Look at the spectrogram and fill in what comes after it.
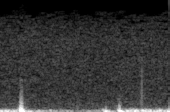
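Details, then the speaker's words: Mitral stenosis heard at the cardiac apex: loud snapping (clapping) first heart sound, mitral valve opening snap, then a soft rumbling diastolic murmur. "при митральном стенозе на верхушке слышен хлопающие первый тон щелчок открытие митрального клапана и диастолический шум шум"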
